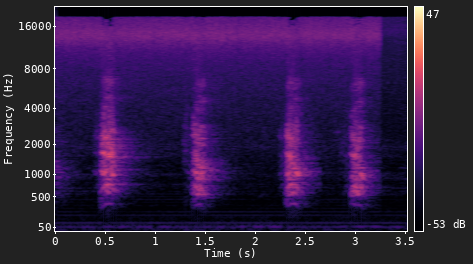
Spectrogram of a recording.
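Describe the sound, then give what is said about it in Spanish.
A dog barks four times in an evenly spaced series. Each bark is a short, loud burst standing out over a low, steady background hum. “¡Perro!”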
